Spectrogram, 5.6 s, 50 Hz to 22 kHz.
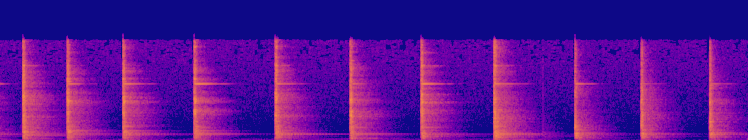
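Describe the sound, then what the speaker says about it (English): A hammer strikes a suspension shock bolt on a Nissan 350z, ten sharp metallic blows landing at a steady rhythm about half a second apart, each ringing briefly, close and loud. "We're just going to hammer this out."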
